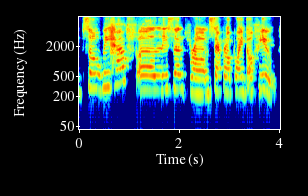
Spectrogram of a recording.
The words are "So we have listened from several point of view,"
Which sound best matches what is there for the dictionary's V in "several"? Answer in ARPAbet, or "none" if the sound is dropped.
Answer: P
